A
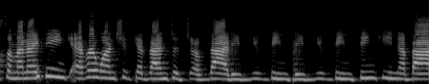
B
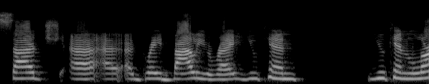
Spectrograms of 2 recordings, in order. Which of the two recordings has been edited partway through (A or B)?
A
